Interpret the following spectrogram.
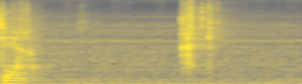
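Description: One sharp click about one and a half seconds in, as a small glass of green cardamom pods is handled, over a steady low hum.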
